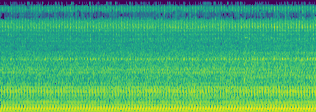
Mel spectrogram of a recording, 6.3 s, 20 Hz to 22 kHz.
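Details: Landworks 20-ton log splitter, small single-cylinder gas engine just started, loose choke lever creeping toward run: steady, even beat with constant tone, quieter than expected; normal running, slight smoke afterward possibly oil or exhaust-manifold paint burning off.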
